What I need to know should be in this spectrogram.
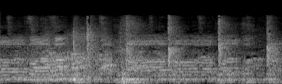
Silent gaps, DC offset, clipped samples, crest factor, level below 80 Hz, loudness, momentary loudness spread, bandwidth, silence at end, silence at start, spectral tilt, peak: none; under 0.1%; under 0.1%; 18 dB; -48 dBFS; -22 LUFS; 6 LU; 11 kHz; 0 s; 0 s; -4 dB/octave; -4 dBFS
